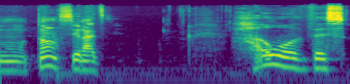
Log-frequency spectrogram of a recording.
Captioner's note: speaking French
